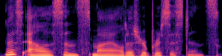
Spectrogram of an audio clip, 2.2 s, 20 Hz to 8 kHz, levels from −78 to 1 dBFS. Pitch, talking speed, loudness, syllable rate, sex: 190 Hz, 160 wpm, -21 LUFS, 5.7 syllables/s, female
